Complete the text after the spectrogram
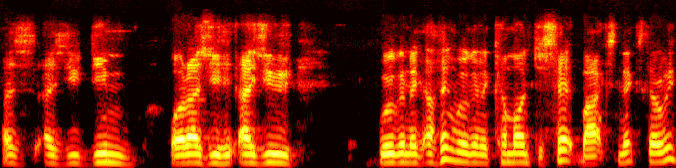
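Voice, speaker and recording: With a Scottish accent, a man talks at a very fast pace in a high-pitched voice with a dark, mellow tone. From Scotland. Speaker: aviation pilot and adventurer. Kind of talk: panel discussion. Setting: online conference stage.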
